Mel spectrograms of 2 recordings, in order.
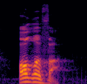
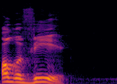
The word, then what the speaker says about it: Olivier: this guy's name as his last name as oliver it's actually pronounced olivier didn't even know that until i heard a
